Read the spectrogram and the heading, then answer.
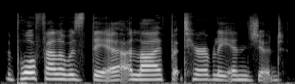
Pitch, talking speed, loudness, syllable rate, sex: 220 Hz, 185 wpm, -16 LUFS, 6.6 syllables/s, female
